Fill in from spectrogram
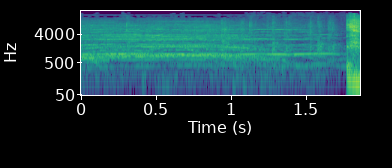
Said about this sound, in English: The way you shouted, the shouts went off too quickly. I said next week Sunday is the anniversary. That shout is not shouting.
